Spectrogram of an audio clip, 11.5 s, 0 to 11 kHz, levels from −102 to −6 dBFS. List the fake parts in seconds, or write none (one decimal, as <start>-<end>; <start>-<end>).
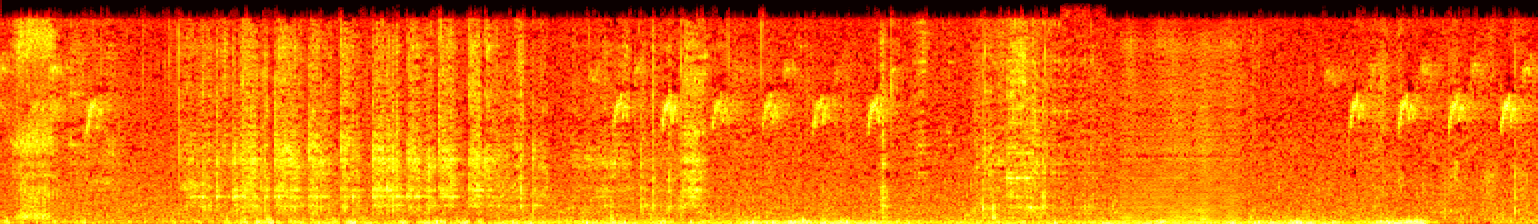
8.4-9.3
